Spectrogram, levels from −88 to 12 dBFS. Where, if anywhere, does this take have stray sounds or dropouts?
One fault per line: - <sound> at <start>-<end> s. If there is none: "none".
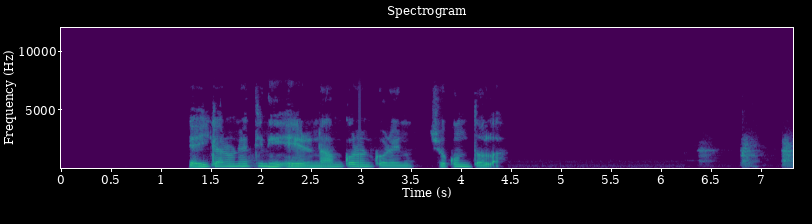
none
